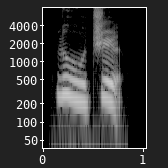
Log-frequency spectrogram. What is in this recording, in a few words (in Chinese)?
"录制", Chinese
